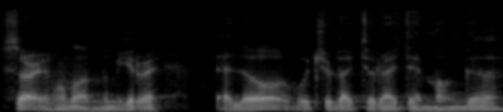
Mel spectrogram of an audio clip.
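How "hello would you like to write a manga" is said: poor, bad put-on French accent. Imagining the Louvre asking someone to write a manga, in a bad fake French accent. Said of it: "That's not a good French accent".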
